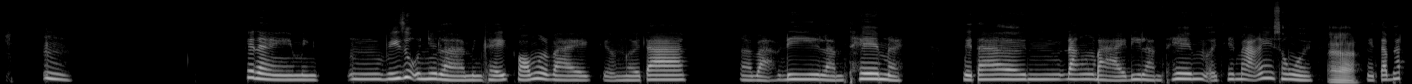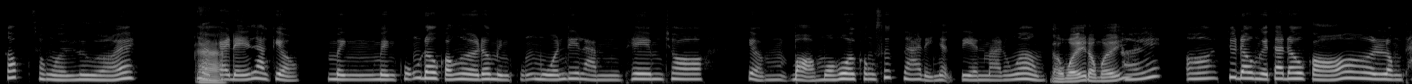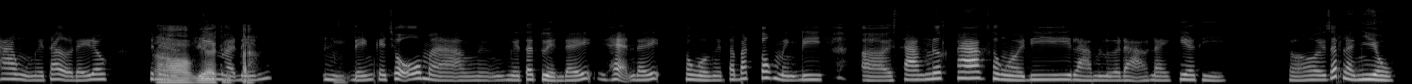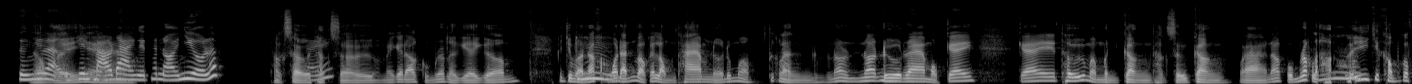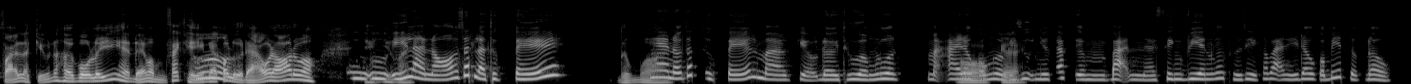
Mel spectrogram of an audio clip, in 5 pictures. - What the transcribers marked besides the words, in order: tapping
- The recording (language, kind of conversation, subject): Vietnamese, podcast, Bạn có thể kể về lần bạn bị lừa trên mạng và bài học rút ra từ đó không?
